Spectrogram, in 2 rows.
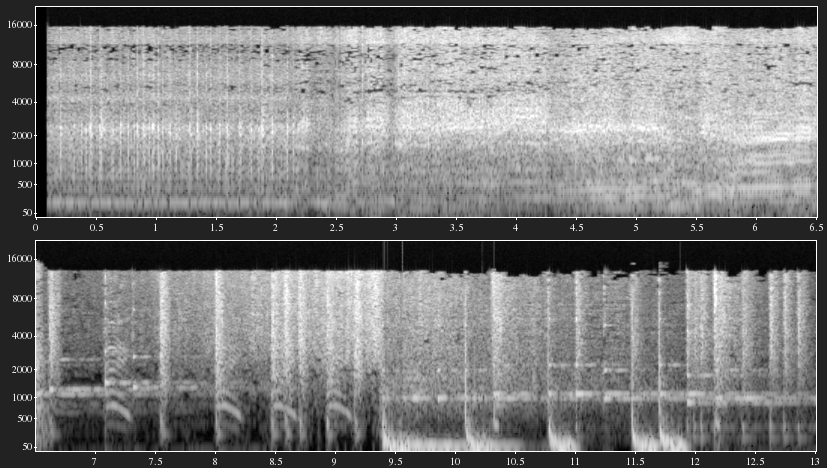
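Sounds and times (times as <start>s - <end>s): two-stroke motorcycle engine revving: 0.1s - 6.6s.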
